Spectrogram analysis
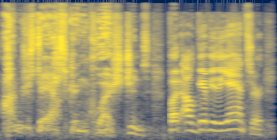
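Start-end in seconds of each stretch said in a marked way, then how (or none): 0.1-1.5 whispered, slow fake innocence; mock innocent. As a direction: feign innocence in a hush.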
